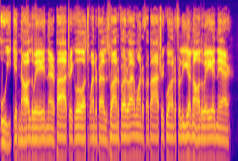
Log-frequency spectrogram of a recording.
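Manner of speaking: put-on Irish accent. Addressing Patrick, in an Irish accent. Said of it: "took on that Irish accent just then".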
